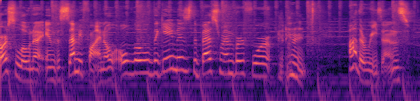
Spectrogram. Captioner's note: cough cough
